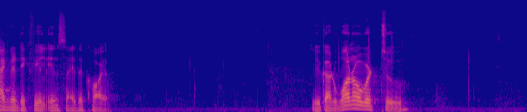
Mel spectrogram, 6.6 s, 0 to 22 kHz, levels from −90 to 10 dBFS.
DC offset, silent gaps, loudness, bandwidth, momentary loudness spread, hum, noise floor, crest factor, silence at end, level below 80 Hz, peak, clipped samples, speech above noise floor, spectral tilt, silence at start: under 0.1%; none; -37 LUFS; 15 kHz; 13 LU; none; -74 dBFS; 22 dB; 1.5 s; -56 dBFS; -18 dBFS; under 0.1%; 37 dB; -6 dB/octave; 0 s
